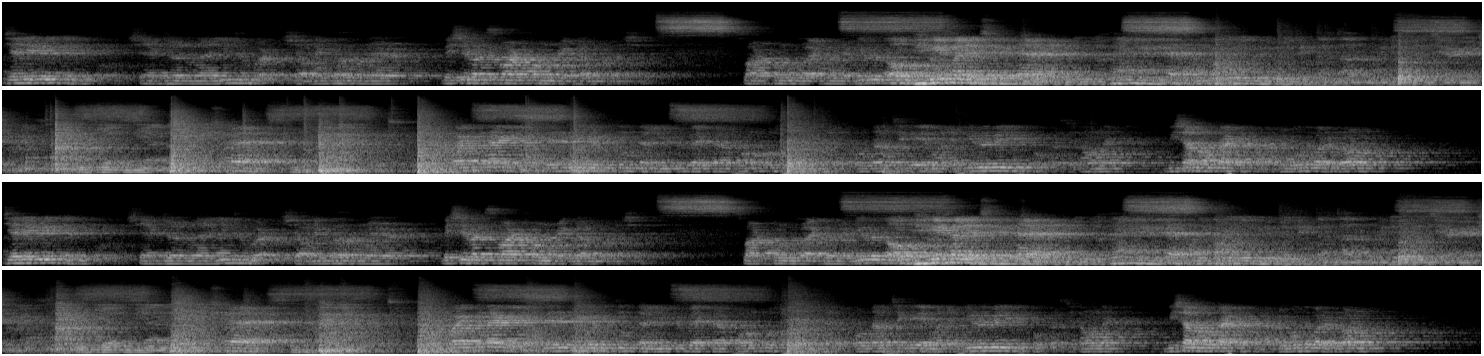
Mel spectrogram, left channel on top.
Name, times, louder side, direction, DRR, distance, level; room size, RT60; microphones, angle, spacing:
voice 1, 0.0-4.0 4.4-6.3 7.3-9.0 10.1-10.6 11.5-12.0 17.0-17.6 18.9-25.9 26.4-28.4, right 2 dB, 45° right, -7 dB, 0.4 m, -30 dB
sound 1, 6.4-7.3 8.4-9.4 11.2-11.9 13.4-13.5 13.9-14.7 15.5-16.3 17.4-18.5 19.5-20.5 21.5-22.4, left 2 dB, 80° left, 0.7 m, -37 dB
voice 2, 8.8-17.2 17.6-18.9 23.9-24.1, equal, 15° right, -10 dB, 0.8 m, -29 dB
sound 2, 11.0-11.1 11.6-20.9 22.1-22.3 22.6-23.2 23.6-23.9 24.3-24.6 24.9-25.1 25.6-25.8 26.3-26.4 27.0-27.1, left 2 dB, 45° left, 0.4 m, -31 dB
2.5 x 2.3 x 4.0 m, 2.3 s
head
